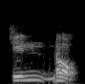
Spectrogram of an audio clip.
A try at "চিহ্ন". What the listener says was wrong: চিহ্ন, বাতাস বেশি বের করো। হ্যাঁ, গুড।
